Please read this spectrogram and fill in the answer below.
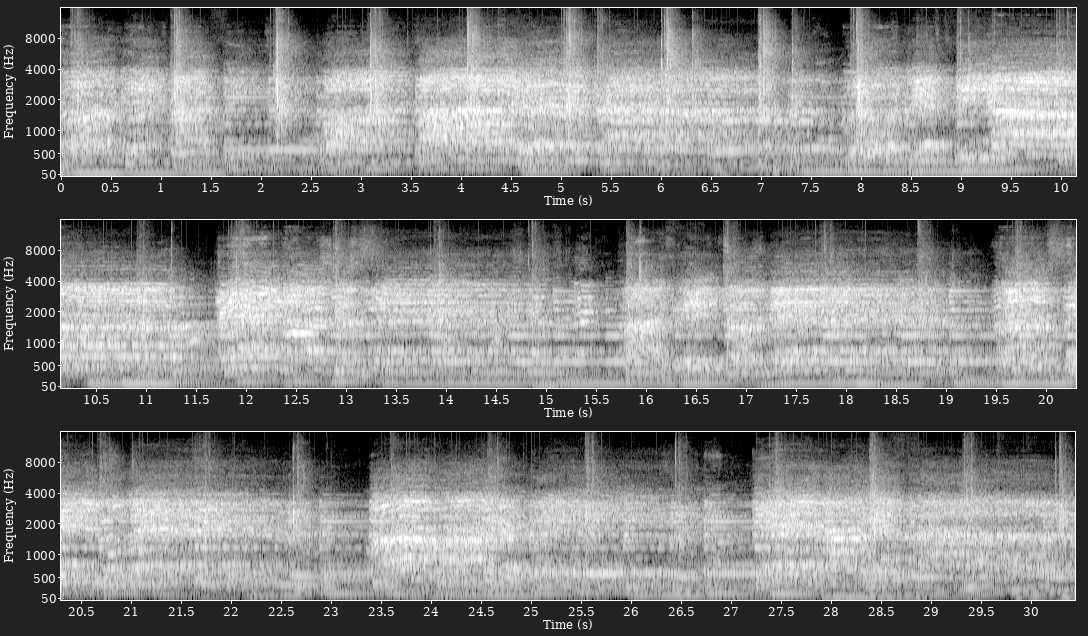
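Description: Gospel choir singing with instrumental accompaniment, with a steady beat of hand claps.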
